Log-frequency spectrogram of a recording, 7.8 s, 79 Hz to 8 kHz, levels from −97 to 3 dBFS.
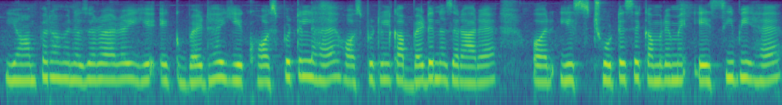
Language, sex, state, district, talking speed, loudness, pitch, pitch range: Hindi, female, Punjab, Pathankot, 220 wpm, -17 LUFS, 240 Hz, 230-250 Hz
